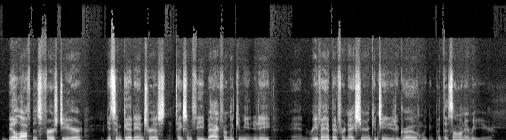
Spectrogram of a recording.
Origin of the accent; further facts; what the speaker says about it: Cleveland County, North Carolina, United States; I grew up in Cleveland County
